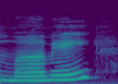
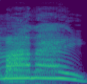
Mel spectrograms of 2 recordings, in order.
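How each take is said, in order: First: It is said softly and sweetly. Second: It is bellowed loudly, like a shout.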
